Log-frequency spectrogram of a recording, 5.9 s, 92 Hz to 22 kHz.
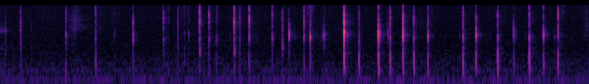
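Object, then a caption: Small plastic skincare bottle. A small white plastic skincare bottle with a printed label and a white plastic cap, hollow and apparently filled, is held in the hand and tapped and scratched with long dark red nails. About 22 quiet, sharp, bright clicks land at an uneven pace, each dying away almost instantly, with faint scratching between them over a low, steady background hum.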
